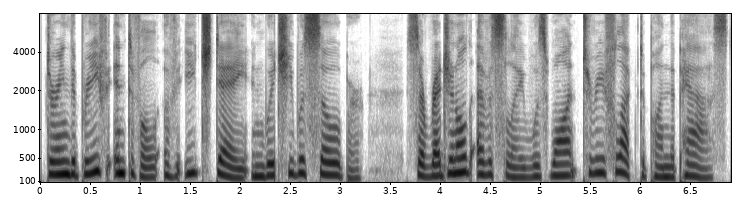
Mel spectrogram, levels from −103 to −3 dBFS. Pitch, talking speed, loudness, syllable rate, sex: 200 Hz, 190 wpm, -18 LUFS, 5.1 syllables/s, female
